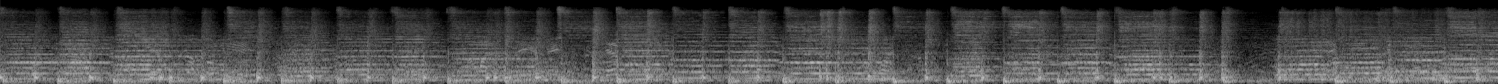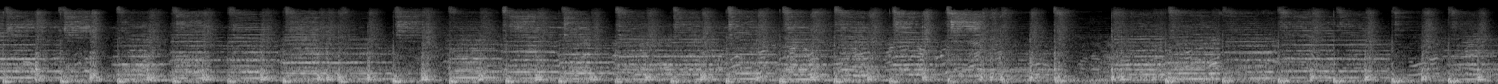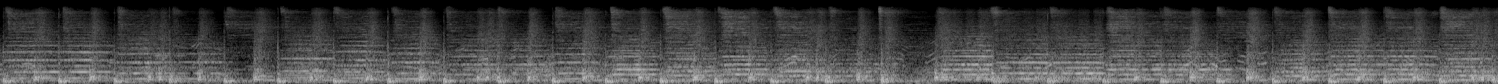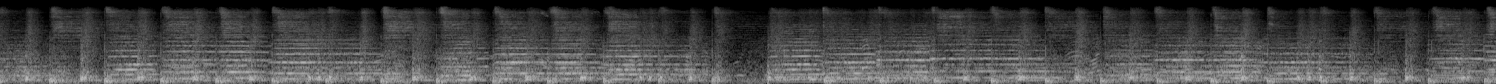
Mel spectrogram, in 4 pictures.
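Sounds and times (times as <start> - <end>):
brass band playing a march: 0.0 - 59.9.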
